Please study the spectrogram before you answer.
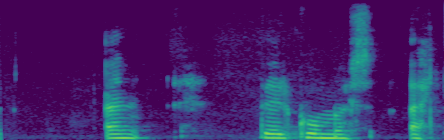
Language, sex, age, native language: Icelandic, male, 10, Icelandic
